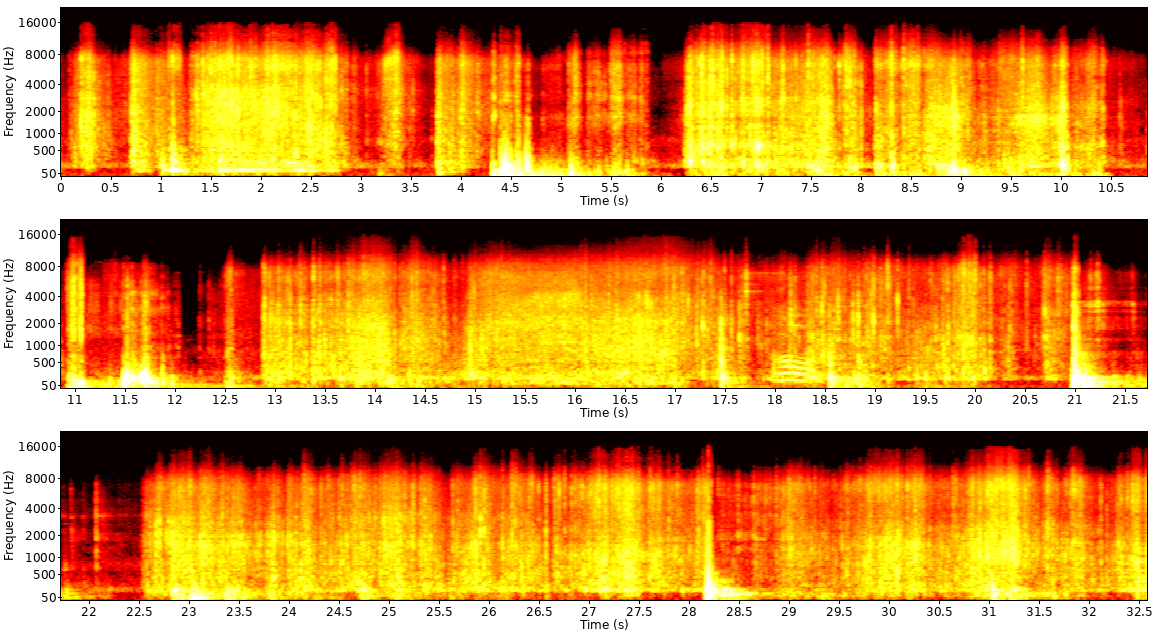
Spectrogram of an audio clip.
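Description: Crumpled kraft packing paper, cardboard box flaps and plastic wrap rustling and crinkling in irregular handfuls as a box is unpacked by hand, with a few dull thumps, the loudest about two-thirds of the way through.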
